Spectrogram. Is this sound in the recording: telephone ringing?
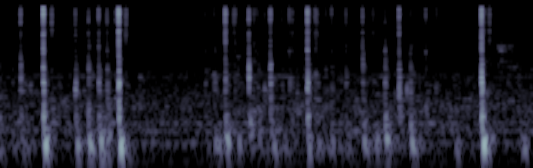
no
